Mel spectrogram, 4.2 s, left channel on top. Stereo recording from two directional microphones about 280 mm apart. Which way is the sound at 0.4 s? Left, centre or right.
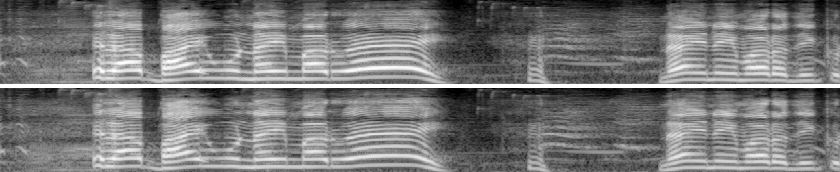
Centre.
